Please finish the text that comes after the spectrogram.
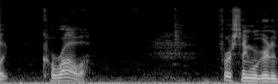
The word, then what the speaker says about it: Corolla: I'm in a town of corala today it's pronounced corala but it's spelled just like Corolla just like the Toyota but the uh locals call it corala first thing we're going to do is air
